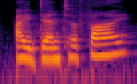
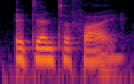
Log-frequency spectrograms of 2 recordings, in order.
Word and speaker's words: identify: Identify, identify. And in both those variations, we can drop the T.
